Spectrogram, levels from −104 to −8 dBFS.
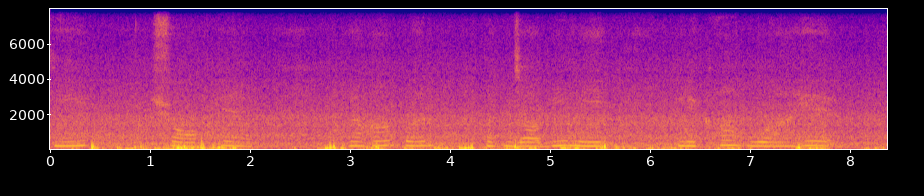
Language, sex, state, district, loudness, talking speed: Hindi, female, Punjab, Fazilka, -24 LUFS, 70 wpm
